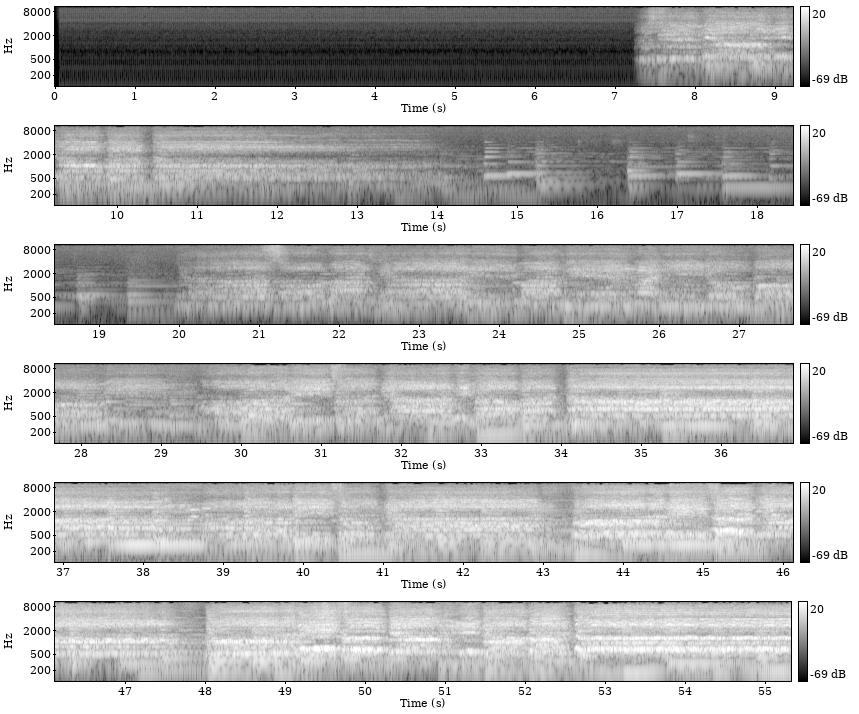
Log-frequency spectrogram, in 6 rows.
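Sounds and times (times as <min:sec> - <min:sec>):
choir singing: 0:07.3 - 0:14.5, 0:19.9 - 0:55.3.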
